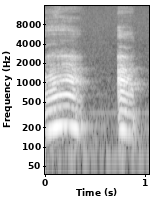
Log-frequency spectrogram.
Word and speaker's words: อรรถ: กรรม วรรค อ่าน ว่า วัด อรรถ อัน ว่า อัด มี การ อ่าน คำ ร หัน ที่ มี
